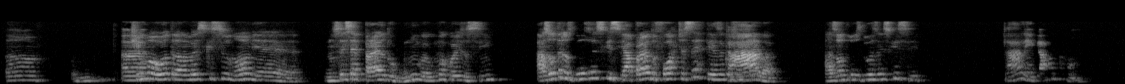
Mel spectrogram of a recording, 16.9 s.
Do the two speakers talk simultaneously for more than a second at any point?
No

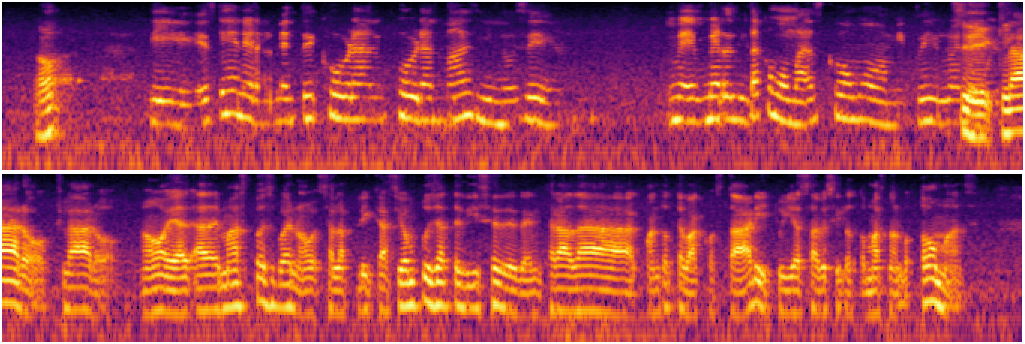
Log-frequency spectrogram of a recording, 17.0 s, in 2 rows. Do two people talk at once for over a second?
No

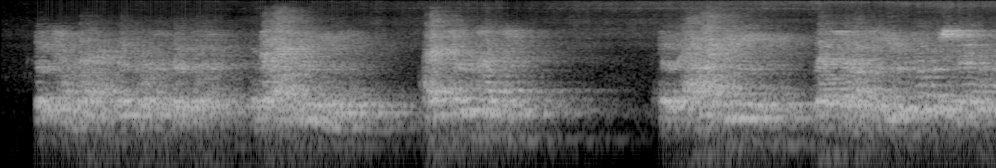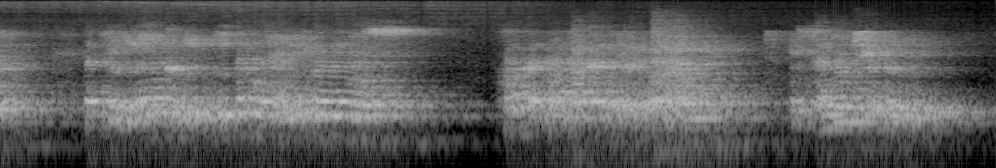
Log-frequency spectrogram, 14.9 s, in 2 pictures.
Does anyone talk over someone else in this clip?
No

